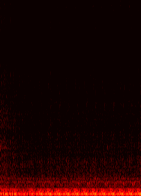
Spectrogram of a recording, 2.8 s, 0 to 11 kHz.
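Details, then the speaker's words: Boat electric motor driving a straightened propeller shaft after alignment adjustments: even low hum with steady soft pulse about three beats per second, no knocking or shudder; vibration gone, was nearly 2 mm runout before, now smooth-running. "but this is looking really good I don't have any vibrations here at all anymore before it was almost 2 mm bouncing around so this is pretty good"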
